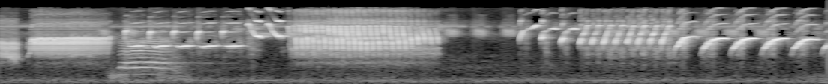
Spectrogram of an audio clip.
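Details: Training song by a Spanish Timbrado canary: a buzzy roll, a short gurgle, high chips, a long metallic trill, then repeated quick downslurred notes.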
